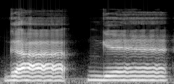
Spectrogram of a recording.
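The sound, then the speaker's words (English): A sheep bleats twice in quick succession, two loud, wavering, nasal calls separated by a brief pause, with no other sounds around them. “"Water!" bleated the sheep.”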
